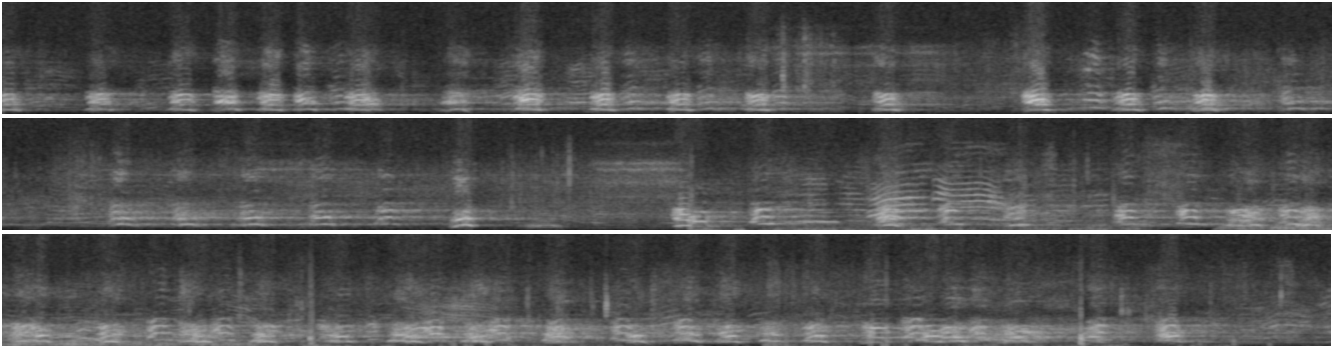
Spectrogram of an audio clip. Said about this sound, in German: Die Leute vom Wobong waren schweigsam, nur die Hunde machten sich lautstark bemerkbar.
